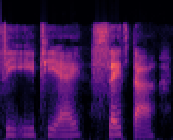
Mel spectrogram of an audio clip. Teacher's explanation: the letter Z does not make a buzzing sound like it does in English. You just pronounce it like an S.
